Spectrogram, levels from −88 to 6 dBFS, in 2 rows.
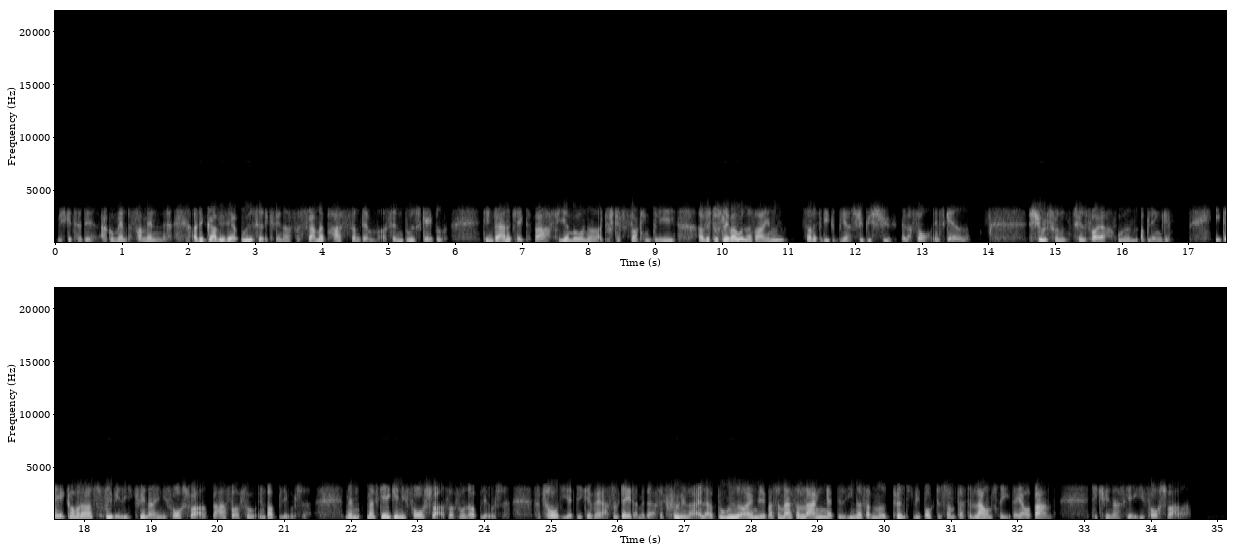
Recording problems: phone-call audio; poor line; nothing above 3 kHz

